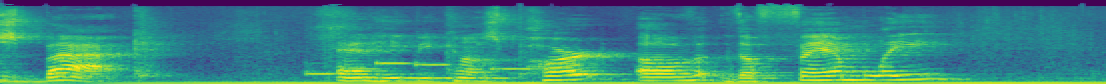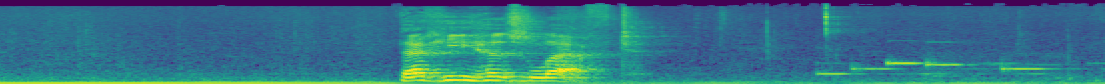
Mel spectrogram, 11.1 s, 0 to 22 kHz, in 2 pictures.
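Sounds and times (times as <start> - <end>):
speech: 0.0 - 0.7, 1.5 - 4.9, 7.5 - 8.7
low steady hum: 0.0 - 11.0
faint electronic phone ringtone with short melodic beeps: 1.6 - 3.0, 9.7 - 11.0.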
